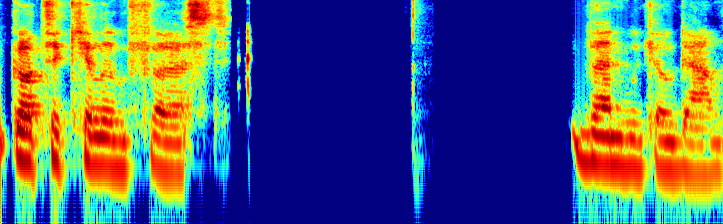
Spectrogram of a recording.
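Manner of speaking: flat monotone, two voices merged into one. Narrator voicing a character who pauses before going down the steps, flat. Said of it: "that voice that's a mix of hers and Gustav's says flatly".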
